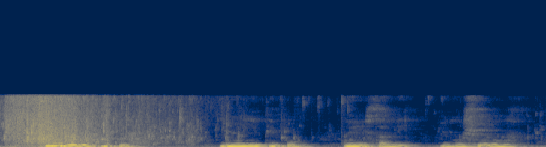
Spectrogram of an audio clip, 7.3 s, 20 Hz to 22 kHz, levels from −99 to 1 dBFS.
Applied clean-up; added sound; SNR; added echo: none; Bathtub (filling or washing) / Splash, splatter; 16 dB; reverberation time 0.6 s.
